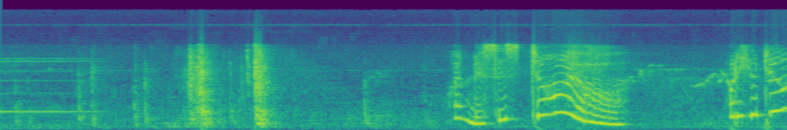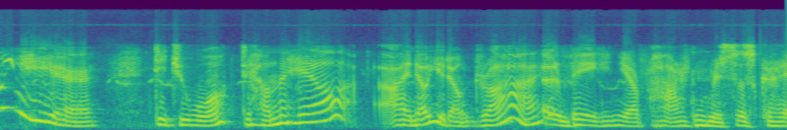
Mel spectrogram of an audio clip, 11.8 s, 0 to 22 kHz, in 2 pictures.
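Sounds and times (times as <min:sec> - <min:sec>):
front door clunking as it swings and knocks: 0:00.0 - 0:02.9
faint steady room hum: 0:00.0 - 0:11.8
front door latch clicks: 0:01.4 - 0:02.2
speech: 0:03.5 - 0:04.8, 0:05.7 - 0:11.8.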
